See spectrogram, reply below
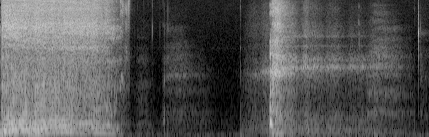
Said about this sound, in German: Okay, jetzt atmen wir alle tief ein und aus.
